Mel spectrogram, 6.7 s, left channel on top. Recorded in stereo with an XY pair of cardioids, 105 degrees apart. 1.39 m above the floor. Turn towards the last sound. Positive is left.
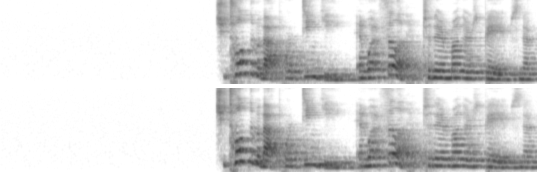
turn(degrees=45)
